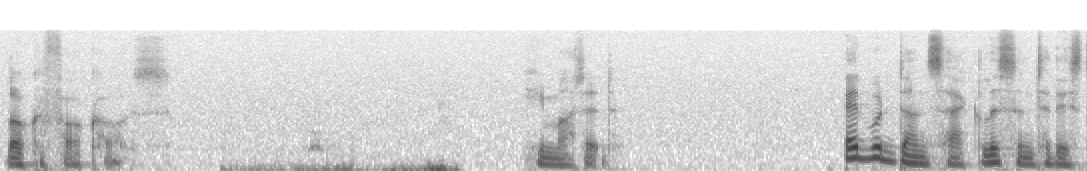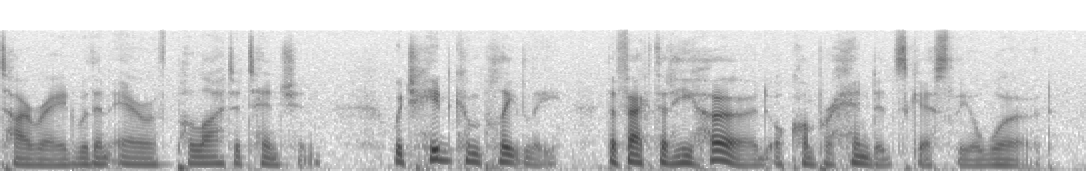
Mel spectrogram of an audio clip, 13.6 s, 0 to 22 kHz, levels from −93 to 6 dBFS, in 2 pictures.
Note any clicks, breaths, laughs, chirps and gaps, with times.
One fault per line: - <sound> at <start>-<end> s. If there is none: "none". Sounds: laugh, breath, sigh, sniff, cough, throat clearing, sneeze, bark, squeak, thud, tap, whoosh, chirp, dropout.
- bark at 1.4-2.9 s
